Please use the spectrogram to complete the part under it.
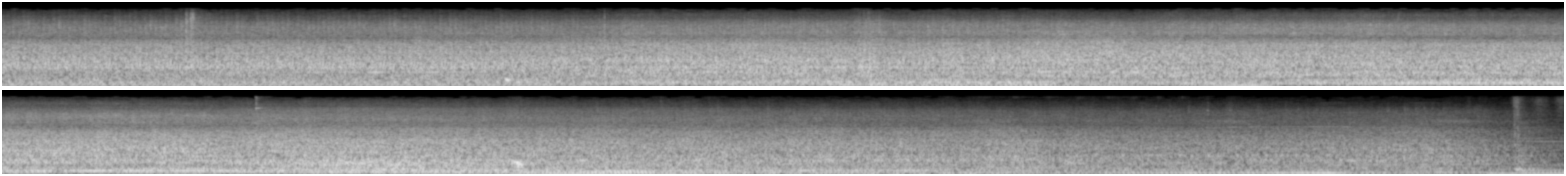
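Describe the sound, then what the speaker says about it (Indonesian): Buses and passing traffic fill the Ponorogo bus terminal with a continuous low rumble of engines. The sound is steady and fairly loud, with no clear speech. "kita sampai di Terminal Ponorogo"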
